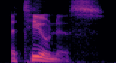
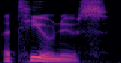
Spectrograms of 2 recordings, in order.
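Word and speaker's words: Eteoneus: I'm trying to pronounce that like Zeus, but it's noose. But then there's a T, there's an O before the noose, onus, and then a T before the O, so tionus, and then an E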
